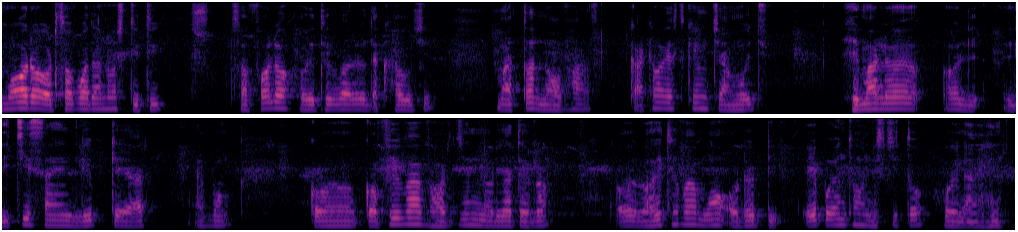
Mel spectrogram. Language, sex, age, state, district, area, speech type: Odia, male, 18-30, Odisha, Subarnapur, urban, read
